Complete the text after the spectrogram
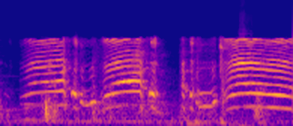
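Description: infant crying

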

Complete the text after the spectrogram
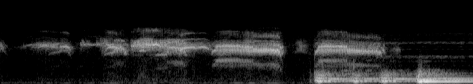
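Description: seagulls calling

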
